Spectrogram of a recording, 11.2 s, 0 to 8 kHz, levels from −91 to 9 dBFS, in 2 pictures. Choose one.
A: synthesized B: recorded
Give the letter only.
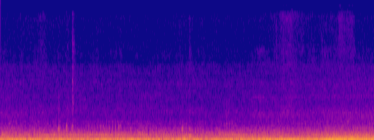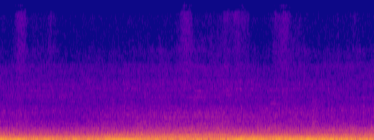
B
